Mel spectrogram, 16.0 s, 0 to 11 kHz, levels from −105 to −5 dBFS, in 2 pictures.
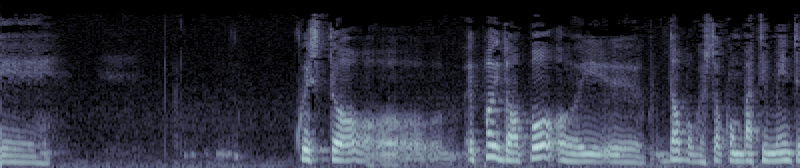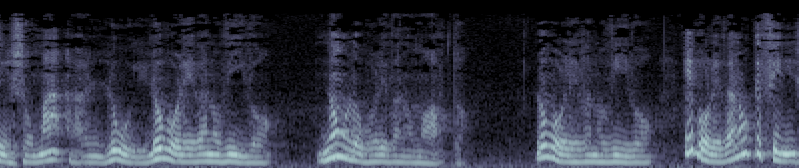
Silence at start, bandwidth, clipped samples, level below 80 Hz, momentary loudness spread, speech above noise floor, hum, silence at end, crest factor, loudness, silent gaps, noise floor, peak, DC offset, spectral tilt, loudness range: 0 s; 8.4 kHz; under 0.1%; -64 dBFS; 14 LU; 32 dB; none; 0 s; 18 dB; -36 LUFS; none; -67 dBFS; -18 dBFS; under 0.1%; -7.5 dB/octave; 5 LU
